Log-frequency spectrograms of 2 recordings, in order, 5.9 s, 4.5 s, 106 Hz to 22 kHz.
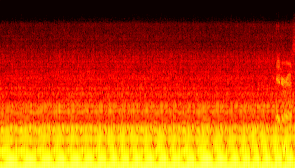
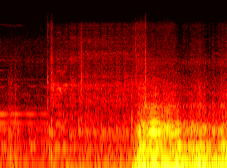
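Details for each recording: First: BMW E60 M5 whose cold starts had grown rougher (owner suspects unreplaced coil packs), idling after the cold-start roughness settled: steady, even, smooth low drone with no lumpiness or misses; normal idle. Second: BMW E60 M5 cold start: it catches after a short crank and idles choppy and lumpy for about 10 seconds before settling; rough idle on cold start.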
